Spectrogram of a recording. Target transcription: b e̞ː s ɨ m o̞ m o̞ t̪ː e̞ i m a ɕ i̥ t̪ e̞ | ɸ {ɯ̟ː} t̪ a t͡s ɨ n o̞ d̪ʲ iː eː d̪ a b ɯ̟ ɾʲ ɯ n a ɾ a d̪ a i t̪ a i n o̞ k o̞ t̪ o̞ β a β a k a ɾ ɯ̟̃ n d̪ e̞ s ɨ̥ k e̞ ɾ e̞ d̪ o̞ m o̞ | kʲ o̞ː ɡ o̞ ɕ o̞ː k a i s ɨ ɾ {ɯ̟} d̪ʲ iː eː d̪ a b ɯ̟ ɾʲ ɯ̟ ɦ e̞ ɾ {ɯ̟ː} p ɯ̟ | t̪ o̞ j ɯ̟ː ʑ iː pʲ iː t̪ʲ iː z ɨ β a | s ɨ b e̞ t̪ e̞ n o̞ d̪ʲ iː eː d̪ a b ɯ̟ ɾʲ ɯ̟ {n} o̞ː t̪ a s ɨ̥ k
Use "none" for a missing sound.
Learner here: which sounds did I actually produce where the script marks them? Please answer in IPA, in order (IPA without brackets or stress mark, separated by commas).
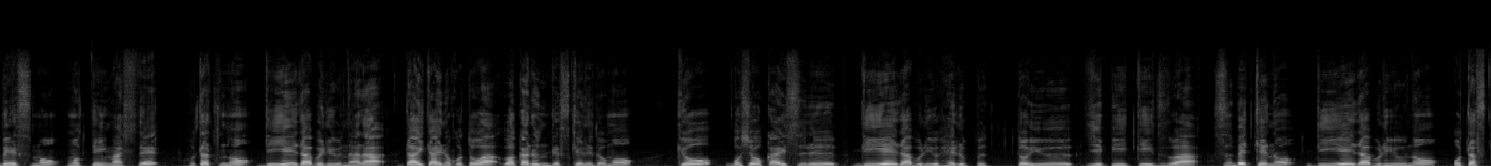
ɯ̟, ɯ̟, ɯ̟, n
